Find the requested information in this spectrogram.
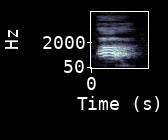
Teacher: ठीक, तो जिन वर्णों के उच्चारण में यानी मुख पूरा खुला रहे, आ का आप उच्चारण करेंगे तो देखेंगे पूरा मुख खुला रहेगा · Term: विवृत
